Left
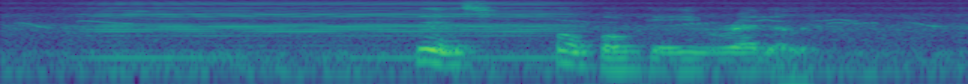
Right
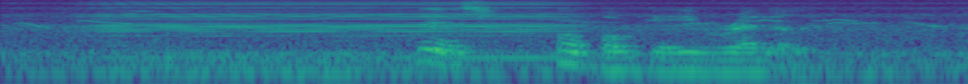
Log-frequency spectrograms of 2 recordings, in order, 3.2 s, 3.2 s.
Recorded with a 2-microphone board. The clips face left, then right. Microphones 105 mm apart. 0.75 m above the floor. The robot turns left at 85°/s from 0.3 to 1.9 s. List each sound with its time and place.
1.4 s a man speaking: 95° left, 1.0 m; by 2.8 s 50° left, 1.0 m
